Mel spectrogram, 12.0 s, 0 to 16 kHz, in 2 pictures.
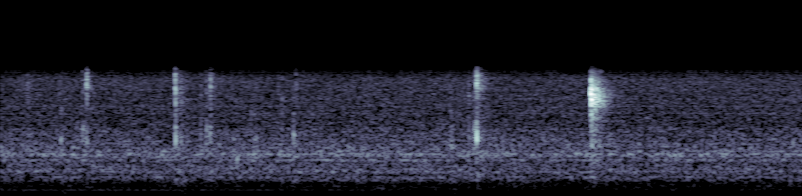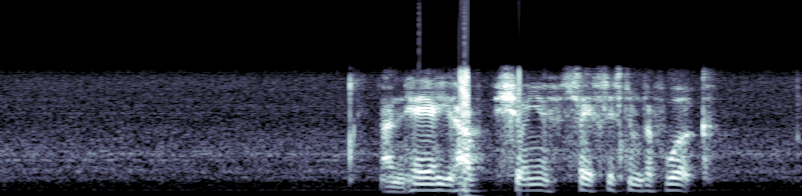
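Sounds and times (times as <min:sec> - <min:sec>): steady low hiss: 0:00.0 - 0:12.0
sharp clicks: 0:03.4 - 0:03.7, 0:04.4 - 0:04.6.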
